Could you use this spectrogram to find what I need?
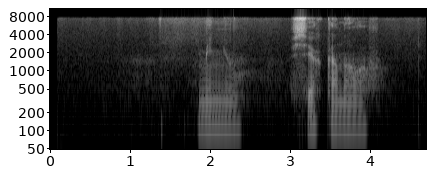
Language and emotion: Russian, neutral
